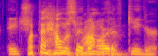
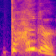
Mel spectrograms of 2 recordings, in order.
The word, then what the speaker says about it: Giger: but he called it Giger I'm like I'm like Geiger I'm yelling at the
